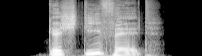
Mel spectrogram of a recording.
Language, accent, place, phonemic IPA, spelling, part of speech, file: German, Germany, Berlin, /ɡəˈʃtiːfl̩t/, gestiefelt, verb / adjective, De-gestiefelt.ogg
- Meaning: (verb) past participle of stiefeln; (adjective) booted (wearing boots)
